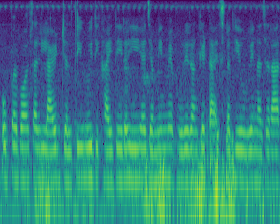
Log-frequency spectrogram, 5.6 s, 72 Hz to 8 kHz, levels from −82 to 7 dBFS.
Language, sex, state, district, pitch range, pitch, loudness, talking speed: Hindi, female, Chhattisgarh, Raipur, 165-180 Hz, 175 Hz, -17 LUFS, 225 wpm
